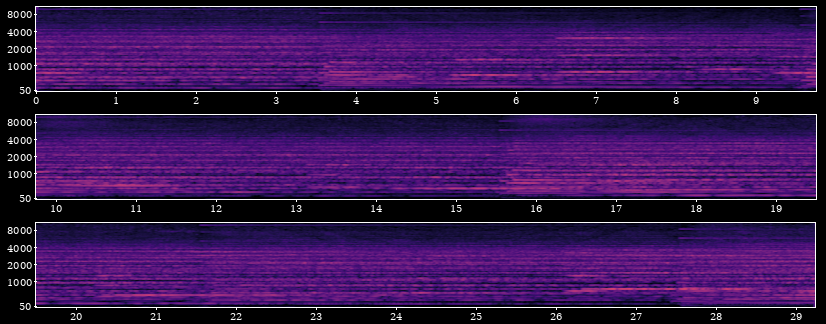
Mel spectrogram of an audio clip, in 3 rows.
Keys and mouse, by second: 2.9 click, 4.0 g, 4.3 x, 4.8 click, 6.5 i, 7.4 Escape, 8.6 i, 9.1 click, 10.1 click, 10.5 space, 11.7 space, 12.1-14.0 drag, 14.0 space, 15.3 space, 16.0-19.1 drag, 19.7 ctrl+alt+click, 21.2 click, 22.5 Left, 23.6 i, 24.2 click, 25.4 Right, 25.8 Right, 26.0 Right, 28.2 s.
